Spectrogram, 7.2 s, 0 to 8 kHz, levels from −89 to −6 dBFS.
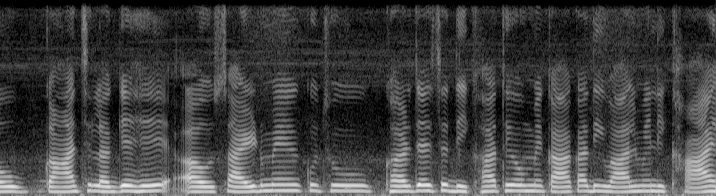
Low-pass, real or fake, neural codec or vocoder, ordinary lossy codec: none; real; none; none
